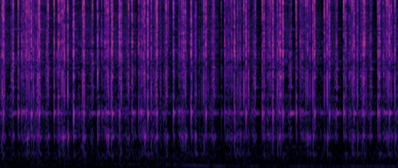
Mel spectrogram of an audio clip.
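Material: Plastic.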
